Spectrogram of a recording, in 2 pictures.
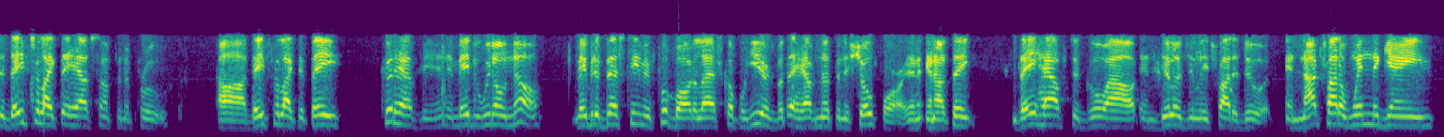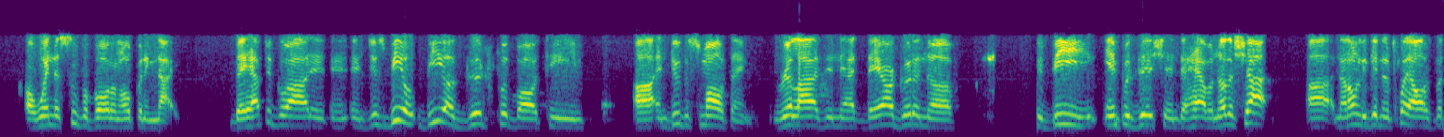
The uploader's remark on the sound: MNF Conference Call.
